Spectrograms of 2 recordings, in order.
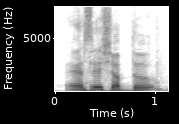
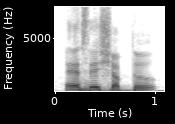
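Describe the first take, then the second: No difference in how they are said.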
